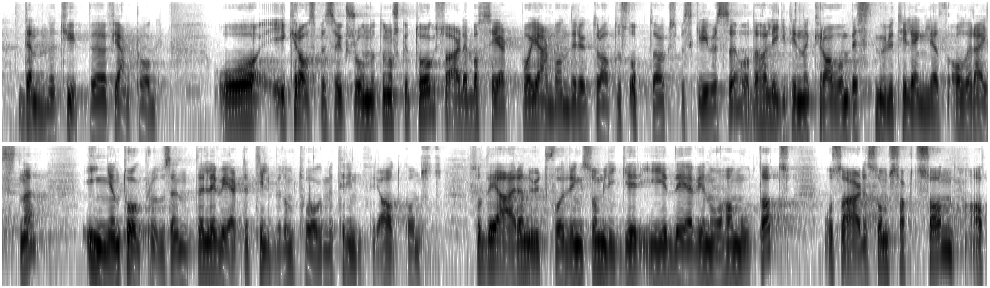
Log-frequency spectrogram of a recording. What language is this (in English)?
Norwegian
